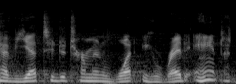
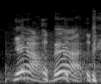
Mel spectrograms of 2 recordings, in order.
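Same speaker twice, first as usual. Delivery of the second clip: excited shout; 9 semitones higher, 7 dB louder than usual. Real, not acted. Recognizing the cow killers.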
